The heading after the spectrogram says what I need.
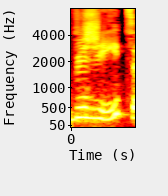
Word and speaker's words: Brigitte: So, and I know you'll probably you might have to go, but just so my name is pronounced Bridget.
